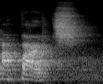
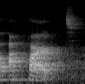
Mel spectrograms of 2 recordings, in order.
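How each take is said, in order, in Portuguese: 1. O T é suavizado num som de 'ch'. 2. O T continua um som de T nítido e simples. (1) "eu falaria a parte, né, chiado" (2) "lá eles já vão falar a part, já não uh, vão chiar este T"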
